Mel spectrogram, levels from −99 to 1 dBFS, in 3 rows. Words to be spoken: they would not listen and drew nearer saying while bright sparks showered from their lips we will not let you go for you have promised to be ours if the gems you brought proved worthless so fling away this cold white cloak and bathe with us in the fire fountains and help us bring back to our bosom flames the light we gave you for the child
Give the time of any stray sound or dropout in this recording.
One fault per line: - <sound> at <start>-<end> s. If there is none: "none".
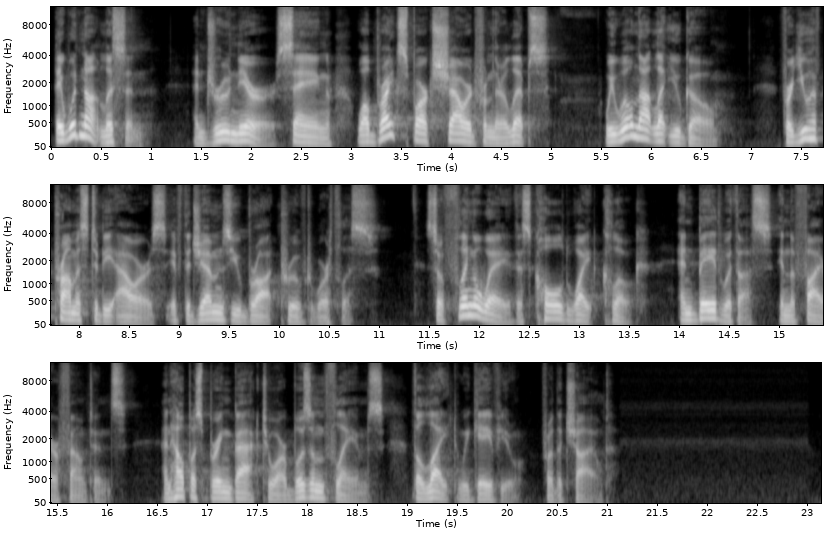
none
